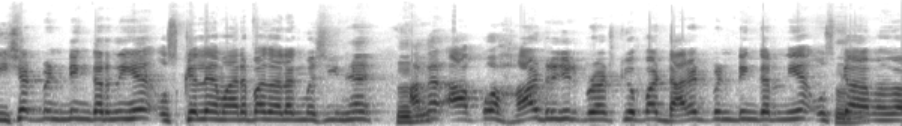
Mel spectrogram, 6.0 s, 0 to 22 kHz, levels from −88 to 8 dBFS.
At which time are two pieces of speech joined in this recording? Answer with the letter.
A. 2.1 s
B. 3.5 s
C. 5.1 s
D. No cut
D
